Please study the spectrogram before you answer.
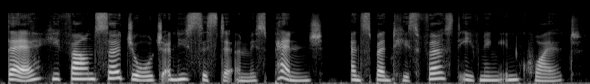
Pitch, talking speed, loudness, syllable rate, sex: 210 Hz, 185 wpm, -21 LUFS, 4.4 syllables/s, female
